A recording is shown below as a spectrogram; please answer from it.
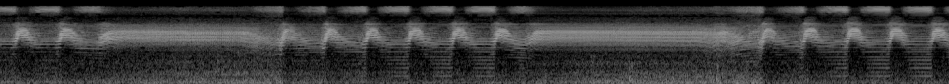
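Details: Cicada singing loudly in Galsan Park forest, Mokdong, Seoul, in summer; long sustained shrill buzzes broken by bursts of rapid rhythmic pulses, about two per second, then another long drone and more pulsing, over a background insect chorus.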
